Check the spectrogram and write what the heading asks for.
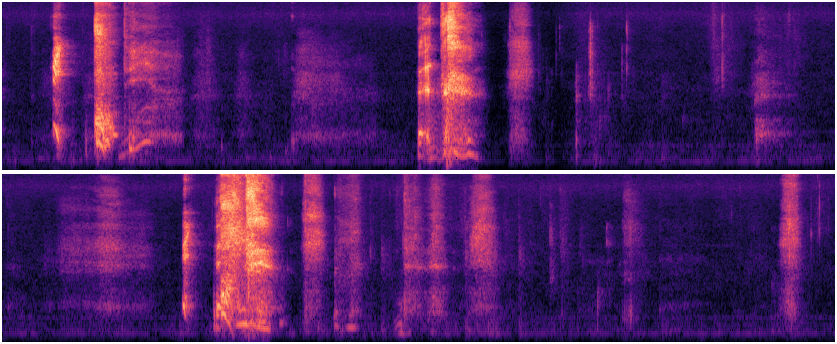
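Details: Repeated sneezing from two people induced by Chhinkni sneezing powder: about five loud sneezes in seventeen seconds, with sniffs and breaths between them.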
